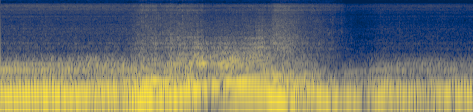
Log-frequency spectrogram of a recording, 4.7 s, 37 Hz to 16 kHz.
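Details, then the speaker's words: 1JZ-GTE non-VVTi in a Lexus IS300 on a Syvecs S6 GP ECU with plug-and-play JZ Modular harness, first start on dumb coils: catches quickly, high idle about 1500 rpm, revs up and down smoothly, no knocks or misfires; runs normally. "So yeah, starts, runs, everything is gravy."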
